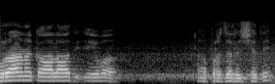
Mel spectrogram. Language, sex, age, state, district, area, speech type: Sanskrit, male, 45-60, Karnataka, Uttara Kannada, rural, spontaneous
